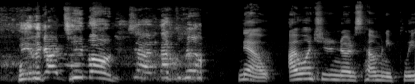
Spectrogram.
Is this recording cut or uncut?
uncut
